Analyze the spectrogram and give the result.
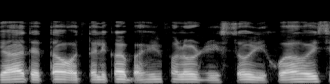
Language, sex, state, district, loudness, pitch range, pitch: Assamese, male, Assam, Kamrup Metropolitan, -17 LUFS, 110-120 Hz, 115 Hz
